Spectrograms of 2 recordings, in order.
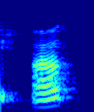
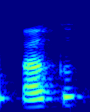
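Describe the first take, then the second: First: The final k is held still without bounce. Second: The final k is released with a bouncing echo. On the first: The speaker calls it right. "इसको हिलाई बगैर पढ़ेंगे" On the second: The speaker calls it wrong. "इसको अक नहीं पढ़ा जाएगा"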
